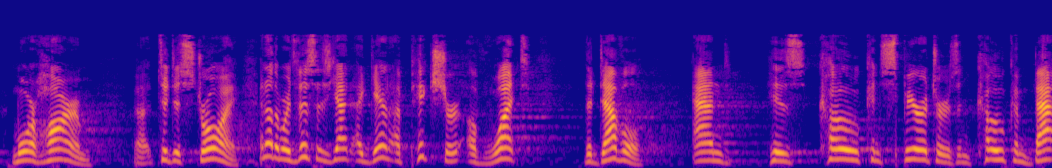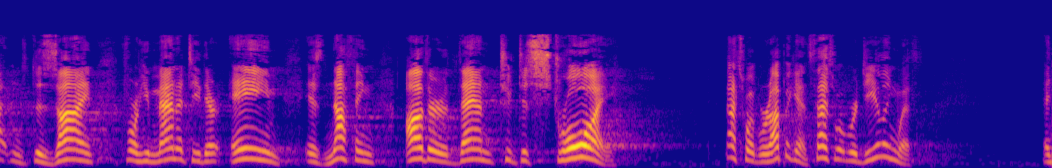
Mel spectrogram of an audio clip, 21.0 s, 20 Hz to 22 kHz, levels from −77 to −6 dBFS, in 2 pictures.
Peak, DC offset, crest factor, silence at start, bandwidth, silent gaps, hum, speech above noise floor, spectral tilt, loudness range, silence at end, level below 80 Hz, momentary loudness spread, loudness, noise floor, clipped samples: 0 dBFS; under 0.1%; 22 dB; 0.15 s; 9.8 kHz; none; none; 49 dB; -2.5 dB/octave; 6 LU; 0 s; -72 dBFS; 15 LU; -21 LUFS; -71 dBFS; under 0.1%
